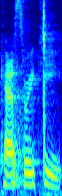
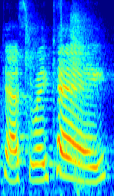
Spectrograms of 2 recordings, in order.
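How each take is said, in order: First: The last word sounds like 'key'. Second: The last word rhymes with 'day'. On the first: The speaker calls it right. "in the Bahamas they say Key" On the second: The speaker calls it wrong. "you're not going to Castaway Cay"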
